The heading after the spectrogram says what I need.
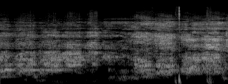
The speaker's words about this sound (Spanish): Y perro es un Optimus Prime que se transforma solo, weón. Estoy impresionado. ahora si se escucha algo. Mira, acá está. Perro se está transformando, weón.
